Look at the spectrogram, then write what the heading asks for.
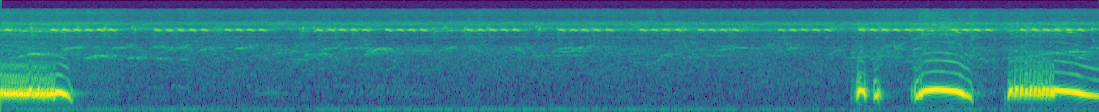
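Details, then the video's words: Local spotted dove singing a lure phrase in ngalas voice to provoke answering doves: a trailing coo at the start, a long pause with a low hum and faint high whine, then a stuttered double note and two arched coos. "SUARA BURUNG TEKUKUR ini PANCINGAN TEKUKUR suara Ngalas"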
